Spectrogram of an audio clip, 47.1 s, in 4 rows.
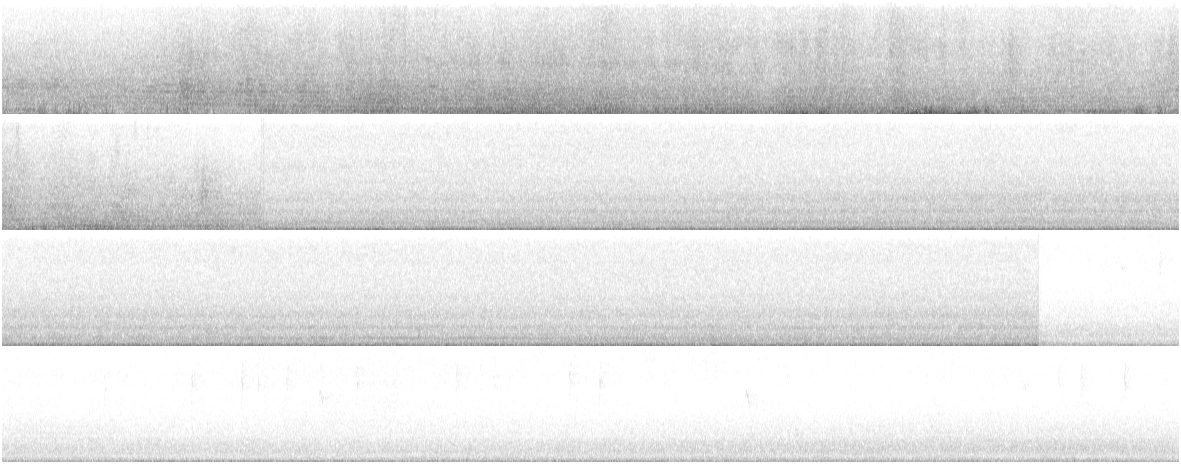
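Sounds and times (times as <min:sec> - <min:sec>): airliner passing overhead: 0:00.0 - 0:34.0
train rumble from on board: 0:07.2 - 0:33.9.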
